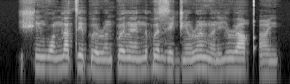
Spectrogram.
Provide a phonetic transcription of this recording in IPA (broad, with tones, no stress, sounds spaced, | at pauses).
ʃ ĩ˨ v ɔ˨ n a˦ t e˦ ɓ ə˨ ɹ ə̃˨ k͡p ə˦ l ɛ̃˨ n ə˦ ɓ ə˦ z e˨ d͡ʒ ə̃˨ ɹ ə̃˦ ð ə̃˨ ɾ i˨˦ ɹ a˦ qʼ ĩ˨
